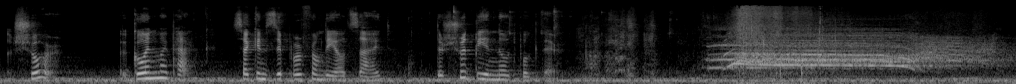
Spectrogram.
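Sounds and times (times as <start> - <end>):
low rumble: 0.0 - 10.1
speech: 0.2 - 5.7
distant scream: 7.0 - 10.1.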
